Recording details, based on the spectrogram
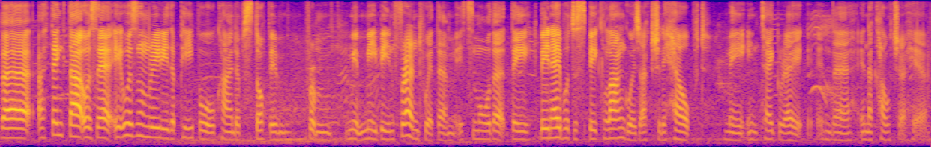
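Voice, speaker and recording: This woman talks at a moderate pace with a fairly low pitch and ordinary pitch variation. Her loudness swings widely. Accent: Japanese. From Okinawa, Japan. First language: Japanese. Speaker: interviewee, Japanese expat. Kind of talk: street interview.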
